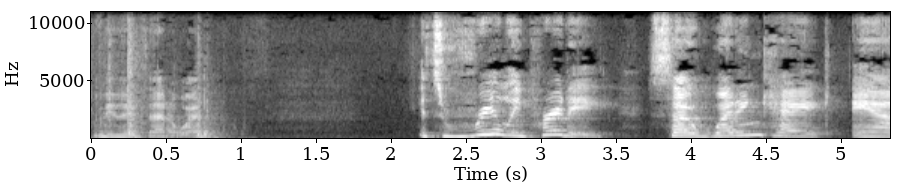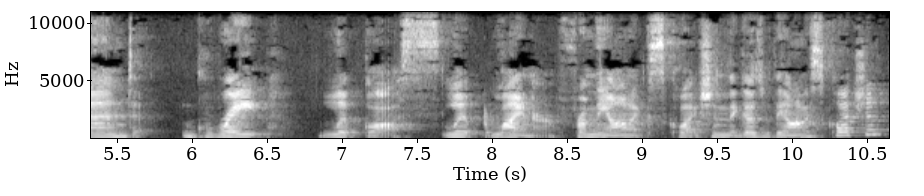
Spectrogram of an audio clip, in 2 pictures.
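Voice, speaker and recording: Seated at a table indoors, this Louisiana makeup seller in her fifties chats casually with her livestream viewers, welcoming them and laughing readily in a mild Southern accent. Her mid-range voice has lively intonation, a measured pace and a fairly bright tone. She's captured close up on a phone camera.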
